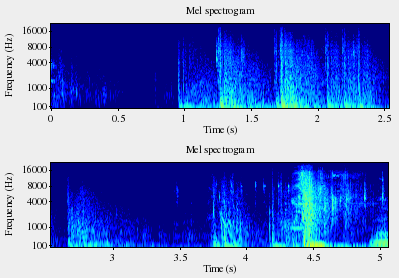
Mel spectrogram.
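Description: Rapid bursts of gunfire from the Roblox game Arsenal, several close, loud volleys and single shots following one another with short gaps, with no speech.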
